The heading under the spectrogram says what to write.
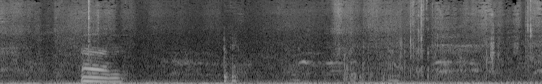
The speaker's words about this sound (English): you can hear the paper rustling. Does that matter? His paper?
